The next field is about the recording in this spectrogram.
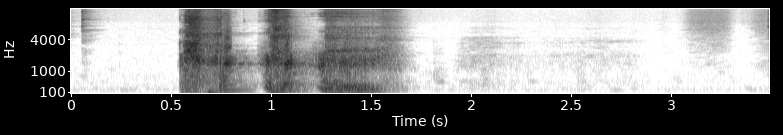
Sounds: Throat clearing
